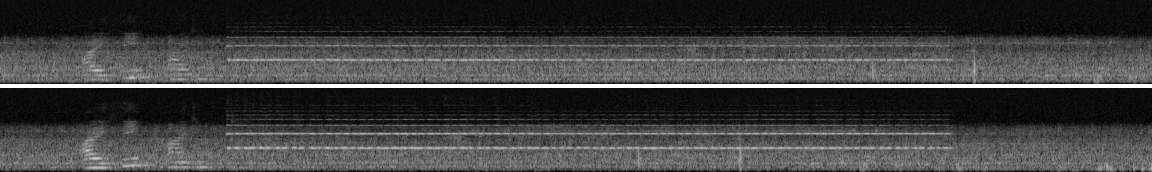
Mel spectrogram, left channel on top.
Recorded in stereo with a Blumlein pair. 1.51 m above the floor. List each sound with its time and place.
0.8 s a woman speaking: 10° right, 2.5 m
2.3 s a violin: 60° right, 1.4 m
